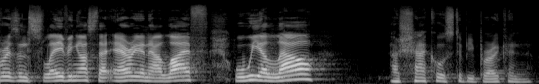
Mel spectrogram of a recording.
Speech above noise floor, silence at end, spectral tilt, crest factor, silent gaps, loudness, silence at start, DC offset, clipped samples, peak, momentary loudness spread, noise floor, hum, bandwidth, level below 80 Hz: 40 dB; 0.1 s; -4.5 dB/octave; 20 dB; none; -18 LUFS; 0 s; under 0.1%; under 0.1%; 0 dBFS; 16 LU; -59 dBFS; none; 17.5 kHz; -72 dBFS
